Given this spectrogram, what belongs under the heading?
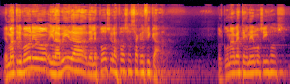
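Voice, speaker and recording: A male pastor preaching a sermon, animated and joking, with many rhetorical questions. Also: high-pitched, brisk. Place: church meeting in a school hall. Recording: reverberant hall.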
